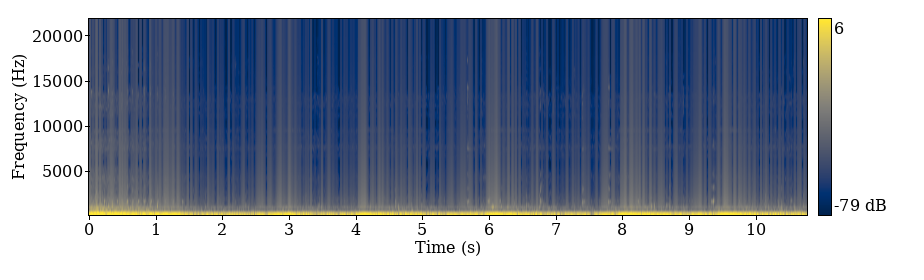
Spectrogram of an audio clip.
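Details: Low, uneven idle with the rumble surging and sagging every second or two; a rough, hunting idle, cause not clear.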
